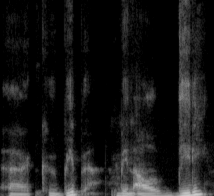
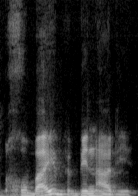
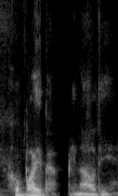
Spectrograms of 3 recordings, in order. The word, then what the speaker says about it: Khubayb bin Adi: Kubib bin al-Didi. The KH is a Kh, so it's Khubayb bin Adi. Khubayb bin Adi.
